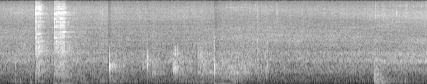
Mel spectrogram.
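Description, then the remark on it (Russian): Potatoes and pumpkin sizzle and fry in a pot over high heat for soup as a utensil stirs them, with a few sharp scraping clacks early on over a steady hissing background, moderately loud. “Я добавляю сейчас картошку и тыкву. У нас все тут хорошо обжарилось.”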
